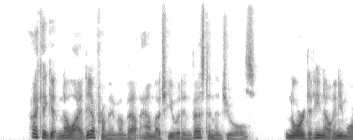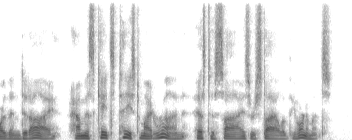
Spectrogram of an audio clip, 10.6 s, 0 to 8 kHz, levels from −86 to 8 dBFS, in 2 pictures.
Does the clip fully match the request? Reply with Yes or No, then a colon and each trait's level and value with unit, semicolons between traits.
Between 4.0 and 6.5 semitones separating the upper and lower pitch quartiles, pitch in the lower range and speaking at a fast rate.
Yes: average, 4.3 semitones; low, 120 Hz; fast, 220 wpm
